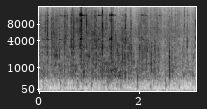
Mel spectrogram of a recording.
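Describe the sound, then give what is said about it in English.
Hooves of a harnessed workhorse clip-clop as it trots in a tight circle, powering a sorghum cane mill that squeezes juice from the cane, giving many steady, fairly soft hoof beats against a constant background. “He trots in a tight circle to power the mill that squeezes the juice from the cane.”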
